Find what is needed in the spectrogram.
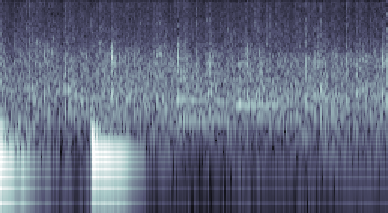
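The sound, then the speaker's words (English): A church audience claps their hands together in a dense, steady wash of applause that carries on without pause, opening with a brief low tone. “Clap your hands once again.”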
